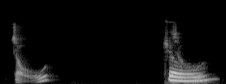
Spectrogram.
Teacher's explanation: this z sound when it is before a round vowels o, it is pronounced something like church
